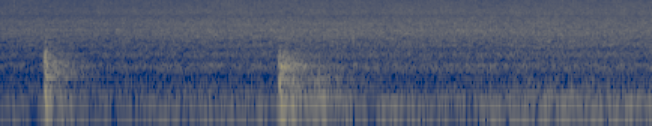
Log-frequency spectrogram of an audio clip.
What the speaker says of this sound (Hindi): मिक्स कर लेते हैं सब चीज़ों को।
